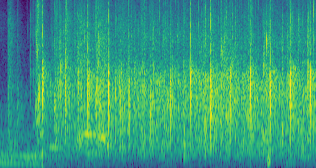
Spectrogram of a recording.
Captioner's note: choir and audience applauding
